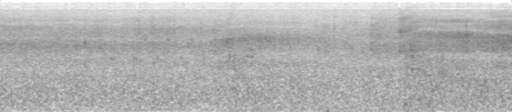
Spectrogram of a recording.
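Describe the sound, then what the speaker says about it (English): Churning floodwater waves in flooded Oklahoma surge in a continuous rushing roar, mixed with wind buffeting the microphone, with a couple of brief splashes standing out near the end. "Those angry waves."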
